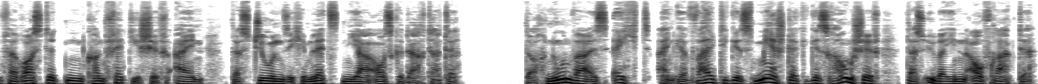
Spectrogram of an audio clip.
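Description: Casting: male storybook narrator, low and husky, lively delivery, dry close sound. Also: no room sound. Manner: expressive storytelling. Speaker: audiobook narrator.

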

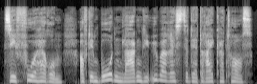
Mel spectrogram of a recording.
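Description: A woman narrates a children's story aloud, calm and expressive. Her voice is low with a husky edge. The recording is dry and close. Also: normal speed, dry recording. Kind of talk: children's audiobook reading.

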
